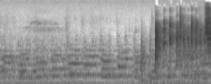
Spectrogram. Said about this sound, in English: Wowee. Can we count that? Even though it was out of the dice tray? I mean, it's on the table. It's on the table, technically, so.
